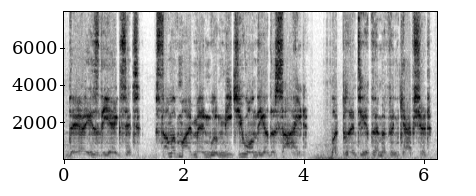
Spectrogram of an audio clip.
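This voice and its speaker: An actor playing a zealous, battle-hungry military commander in a video game, bombastic and brusque. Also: male voice, medium pitch, steady tone, moderate pace, vocal fry, background noise. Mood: grimly jubilant. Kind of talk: dramatic video game voice acting.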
